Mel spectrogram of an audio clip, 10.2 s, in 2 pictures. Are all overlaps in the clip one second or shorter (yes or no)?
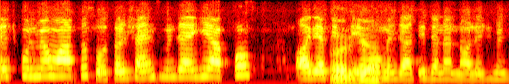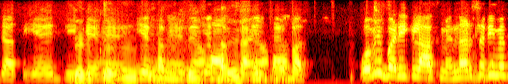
no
